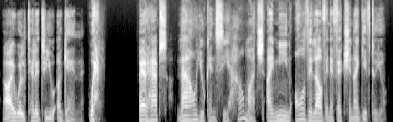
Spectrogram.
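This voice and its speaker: An actor playing a romantic Italian lover in a video game, with an Italian accent and a flowery, courtly, tenderly flirtatious manner. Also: male voice, fairly low pitch, lively intonation, moderate pace, no echo, clean studio sound. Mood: yearning, flirtatious. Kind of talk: video game character acting, romantic dialogue.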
